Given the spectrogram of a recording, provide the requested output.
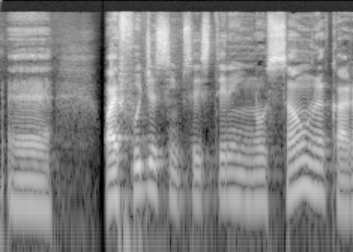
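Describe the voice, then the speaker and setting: His pitch is medium for a man. He keeps his delivery at a moderate pace. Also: very clean recording, silent background. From Brazil, Volta Redonda (Rio de Janeiro state). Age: 30s. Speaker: bar owner. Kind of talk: casual chat.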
